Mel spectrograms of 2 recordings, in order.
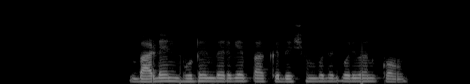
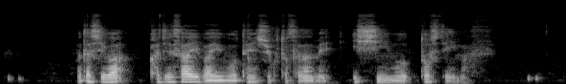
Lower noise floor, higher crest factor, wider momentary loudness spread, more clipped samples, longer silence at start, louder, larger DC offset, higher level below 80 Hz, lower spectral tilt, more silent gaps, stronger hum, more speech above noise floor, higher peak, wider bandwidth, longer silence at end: first, -80 dBFS vs -64 dBFS; about the same, 20 dB vs 20 dB; second, 8 LU vs 18 LU; neither; first, 1.3 s vs 0.1 s; second, -39 LUFS vs -21 LUFS; neither; second, -70 dBFS vs -46 dBFS; first, -7.5 dB/octave vs -6 dB/octave; neither; neither; about the same, 42 dB vs 43 dB; second, -20 dBFS vs -2 dBFS; second, 7 kHz vs 11.5 kHz; first, 0.65 s vs 0.25 s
